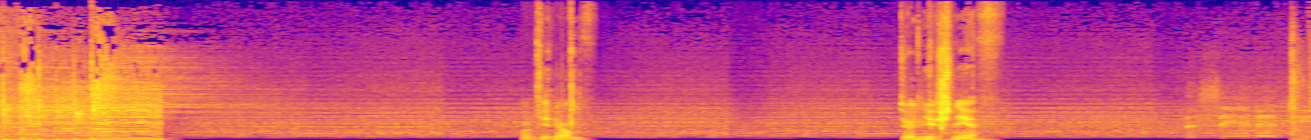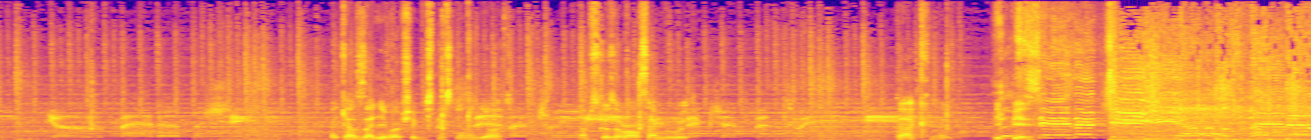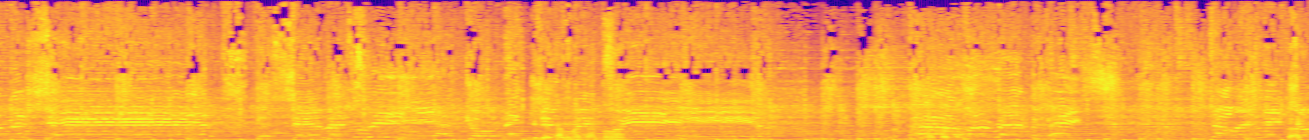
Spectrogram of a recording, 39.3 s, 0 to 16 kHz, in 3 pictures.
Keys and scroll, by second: 16.2 ctrl+z, 16.2 y.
